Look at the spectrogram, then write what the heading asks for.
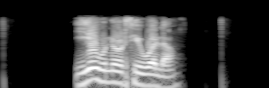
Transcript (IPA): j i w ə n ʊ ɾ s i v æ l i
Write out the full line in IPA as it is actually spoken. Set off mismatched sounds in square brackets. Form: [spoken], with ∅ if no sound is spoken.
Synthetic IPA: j i w ə n ʊ ɾ [θ] i [w] æ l [æ]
